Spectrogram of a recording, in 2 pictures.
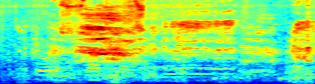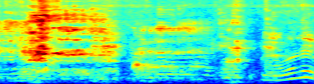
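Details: Pigs with piglets calling in Georgia: rough grunts and snorting bursts roughly every two to three seconds, mixed with loud human speech close to the recorder.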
